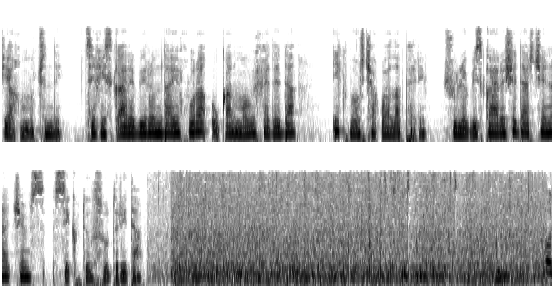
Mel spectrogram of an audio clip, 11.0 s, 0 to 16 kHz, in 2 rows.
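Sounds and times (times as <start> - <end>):
speech: 0.0 - 8.3, 10.4 - 10.9
steady rain played from a loudspeaker mounted in a room: 7.0 - 10.9.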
